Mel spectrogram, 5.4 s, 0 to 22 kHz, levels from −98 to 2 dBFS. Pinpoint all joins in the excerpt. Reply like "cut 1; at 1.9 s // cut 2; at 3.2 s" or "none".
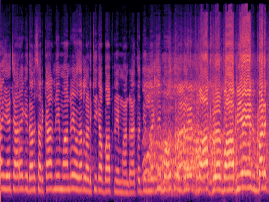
none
